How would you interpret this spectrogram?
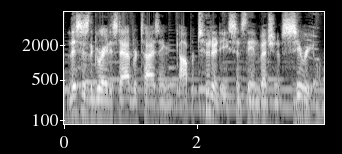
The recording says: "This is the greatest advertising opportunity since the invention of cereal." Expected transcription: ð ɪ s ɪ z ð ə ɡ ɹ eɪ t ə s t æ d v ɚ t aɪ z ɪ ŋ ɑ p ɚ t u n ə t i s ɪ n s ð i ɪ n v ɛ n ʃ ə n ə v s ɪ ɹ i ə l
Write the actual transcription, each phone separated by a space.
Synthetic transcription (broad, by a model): ð ɪ s ɪ z ð ə ɡ ɹ eɪ t ə s t æ d v ɚ t aɪ z ɪ ŋ ɑ p ɚ t u n ə t i s ɪ n s ð i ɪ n v ɛ n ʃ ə n ə v s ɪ ɹ i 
